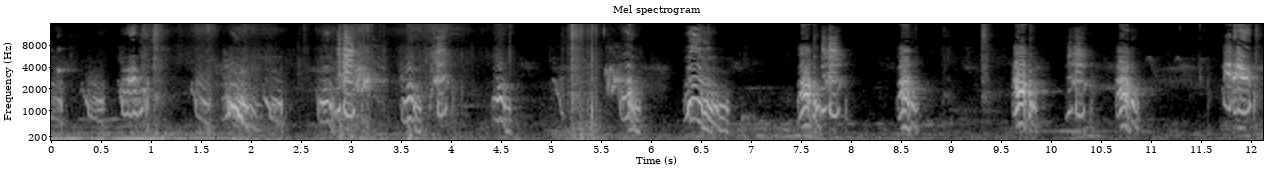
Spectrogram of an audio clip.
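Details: Excited partridges, a male-female pair together with a hunting female; loud harsh squawking notes repeated roughly once a second, each a brief broadband burst, with a faint low hum early on.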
